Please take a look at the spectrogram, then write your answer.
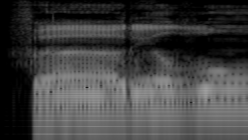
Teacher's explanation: فارض ولا بكر عوان بين ذلك فارض ولا بكر عوان بين ذلك فارض فا کے ساتھ الف مدہ ہے، ایک الف دال کھینچیں گے، را کو باریک ادا کریں گے، ضاد کو موٹا ادا کرنا ہے، واو کے ساتھ ملانا ہے، واو کے اوپر تشدید زور دیں گے۔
